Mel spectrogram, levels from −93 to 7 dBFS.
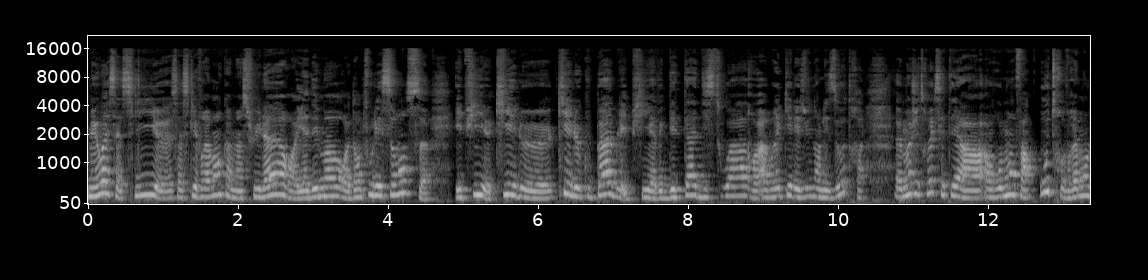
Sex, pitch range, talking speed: female, 180-235 Hz, 225 wpm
